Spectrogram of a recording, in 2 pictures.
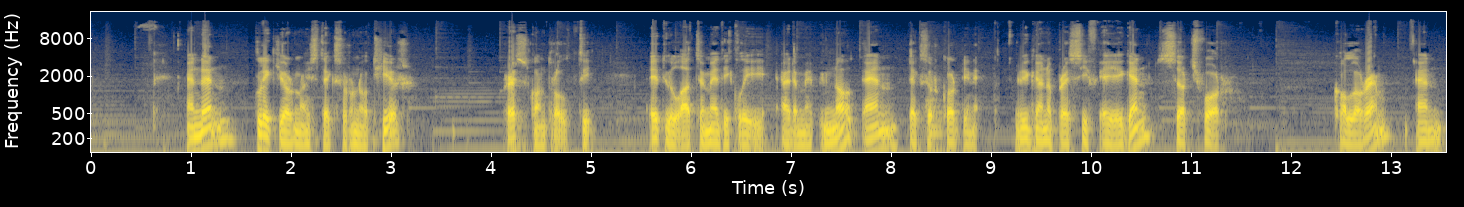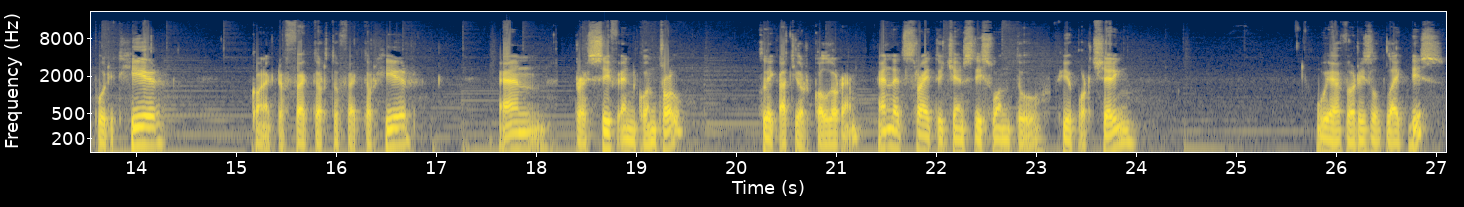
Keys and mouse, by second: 1.7 g, 4.8 ctrl+t, 10.1 shift+a, 15.4 click, 15.7-17.0 drag.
